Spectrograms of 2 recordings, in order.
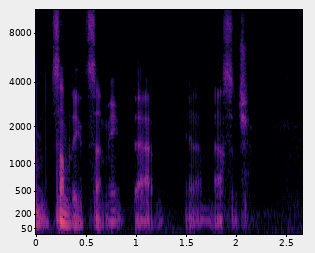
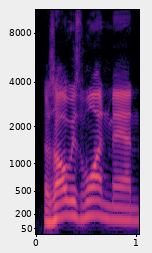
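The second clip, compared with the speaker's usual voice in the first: louder, amused exclamation; emphatic; 3 semitones higher, 7 dB louder than usual. Real, not acted. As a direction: exclaim it with a laugh in it. Joking about a strobe-light pilot.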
